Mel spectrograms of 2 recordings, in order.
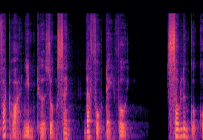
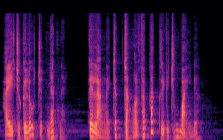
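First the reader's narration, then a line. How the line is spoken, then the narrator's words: Old man's throat-clearing shout. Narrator (Vietnamese): Cụ Thế hắng giọng quát to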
